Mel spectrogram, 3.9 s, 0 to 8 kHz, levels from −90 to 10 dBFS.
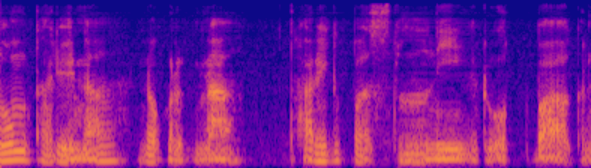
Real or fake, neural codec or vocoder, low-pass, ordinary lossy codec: fake; vocoder, 22.05 kHz, 80 mel bands, HiFi-GAN; 7.2 kHz; none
